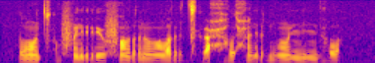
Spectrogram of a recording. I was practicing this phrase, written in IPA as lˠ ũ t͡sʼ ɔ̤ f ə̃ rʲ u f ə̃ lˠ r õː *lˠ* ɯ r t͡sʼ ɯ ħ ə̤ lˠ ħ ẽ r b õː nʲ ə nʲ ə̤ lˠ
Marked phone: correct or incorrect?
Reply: correct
